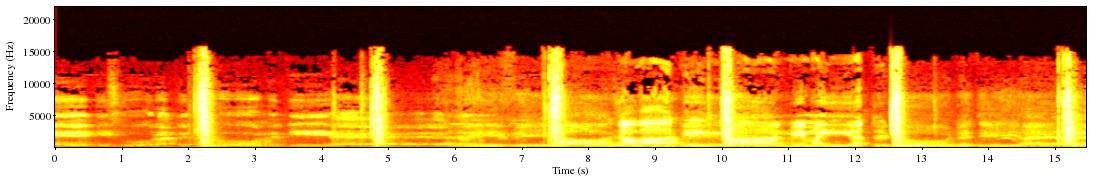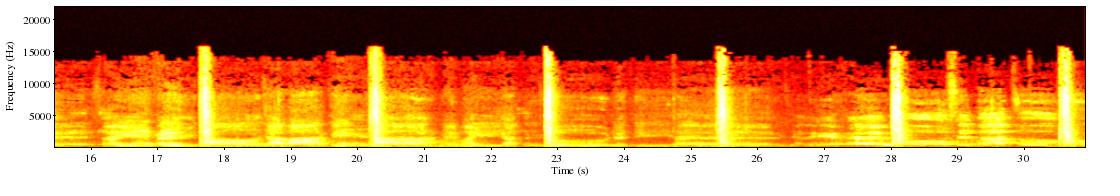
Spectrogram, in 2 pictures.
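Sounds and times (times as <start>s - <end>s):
men chanting together: 0.0s - 30.9s
unison chest-beating strikes: 2.0s - 2.7s, 4.6s - 5.3s, 7.2s - 8.5s, 9.8s - 10.6s, 12.5s - 13.5s, 14.9s - 15.8s, 17.4s - 18.3s, 20.0s - 20.8s, 22.7s - 23.5s, 25.2s - 26.1s, 27.9s - 28.7s, 30.5s - 30.9s.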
